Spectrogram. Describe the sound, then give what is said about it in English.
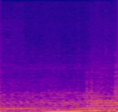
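A car accelerates during a demonstration with a helium balloon inside it: a steady, deep engine rumble that swells louder in the last half second as the vehicle picks up speed, with no voices. “So let's accelerate again”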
